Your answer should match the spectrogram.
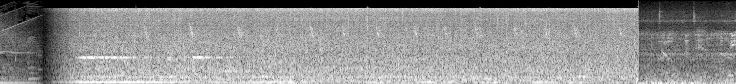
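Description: Background music fades out in the first second. A steady rushing outdoor noise with a low hum follows, with a few faint high ticks, and it cuts off suddenly about a second before the end.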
